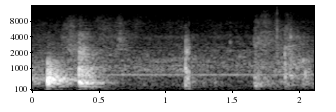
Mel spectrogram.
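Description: A few short knocks and scrapes of a metal saucepan and wooden spoon against a glass baking dish as thick semolina halva is poured out, with a quieter stretch in the middle.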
